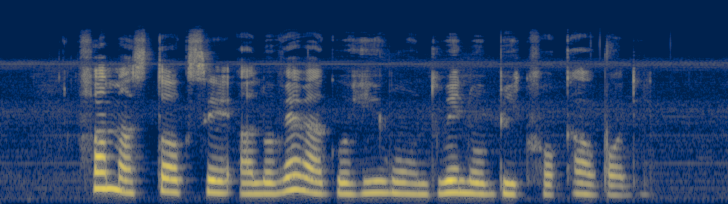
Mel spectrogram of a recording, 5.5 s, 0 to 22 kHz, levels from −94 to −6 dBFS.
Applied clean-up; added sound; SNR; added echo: none; none; none; none.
